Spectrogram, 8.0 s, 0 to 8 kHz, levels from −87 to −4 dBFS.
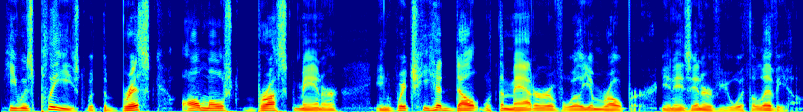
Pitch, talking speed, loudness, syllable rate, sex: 115 Hz, 185 wpm, -19 LUFS, 5.2 syllables/s, male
